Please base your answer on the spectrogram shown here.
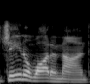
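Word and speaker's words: Janewattananond: behind it and now is the time jazz jayna watt Anand is sixty five hundred dollars that was a correct correct pronunciation of that and he is the 39th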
